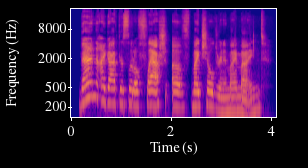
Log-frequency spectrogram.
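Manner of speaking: ordinary talk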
